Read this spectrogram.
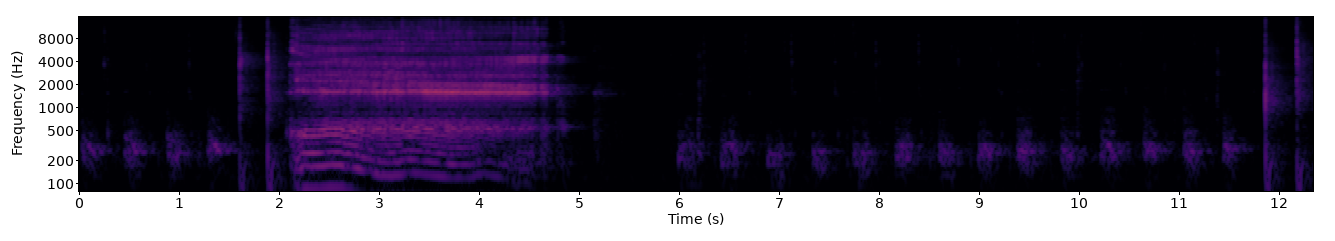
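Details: Voluntary "mega burp" from a deliberate burping series: one long, loud, drawn-out belch of about two and a half seconds, with rhythmic tapping in the background.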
